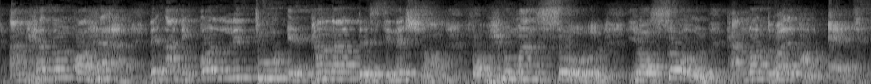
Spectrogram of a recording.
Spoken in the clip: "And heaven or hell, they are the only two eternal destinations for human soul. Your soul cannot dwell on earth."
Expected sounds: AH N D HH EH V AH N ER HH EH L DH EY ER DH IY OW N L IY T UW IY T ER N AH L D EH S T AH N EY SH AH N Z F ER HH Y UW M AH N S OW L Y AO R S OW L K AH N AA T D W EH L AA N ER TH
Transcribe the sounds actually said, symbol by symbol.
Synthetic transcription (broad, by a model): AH N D HH EH V AH N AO HH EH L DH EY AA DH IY OW N L IY T UW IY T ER N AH L D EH S T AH N EY SH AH N F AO HH Y UW M AH N S OW L Y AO S OW L K AH N AA T D W EH L AA N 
